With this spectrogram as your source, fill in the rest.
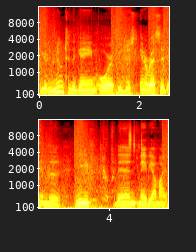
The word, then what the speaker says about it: Nief: Plus exclusive mech, and I'm going to pronounce it Nief because it's spelled like thief, and so it probably rhymes.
